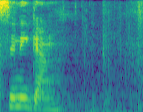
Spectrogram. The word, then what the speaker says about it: Sinigang: How do you pronounce Sinigang? Sinigang.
